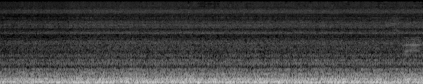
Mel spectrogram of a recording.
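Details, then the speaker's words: Furnace after flame sensor cleaning (it had been shutting off 5–15 seconds after lighting): steady, even low burner roar continuing without cutting out; furnace stays lit and runs normally. "still going so that's a good sound all right but we're just going to keep it on to turn on to make sure everything's straight"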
